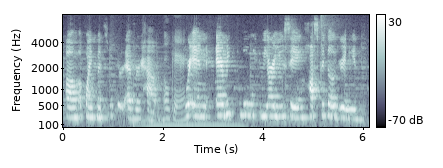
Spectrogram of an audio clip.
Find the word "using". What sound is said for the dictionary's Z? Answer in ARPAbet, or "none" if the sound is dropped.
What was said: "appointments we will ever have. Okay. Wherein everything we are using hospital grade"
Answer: S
